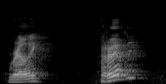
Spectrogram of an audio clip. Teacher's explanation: the standard American R versus the strong roll of the Brazilian R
